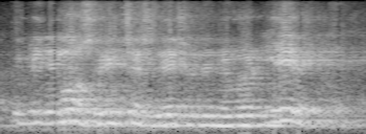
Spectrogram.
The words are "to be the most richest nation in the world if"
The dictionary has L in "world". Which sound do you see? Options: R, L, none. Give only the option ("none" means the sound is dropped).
none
